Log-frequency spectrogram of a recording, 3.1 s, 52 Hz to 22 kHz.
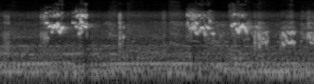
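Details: Pet budgerigars giving short, bright chirps and squawks in two bursts, near 0.5 and 2 seconds, over a low steady hum.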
